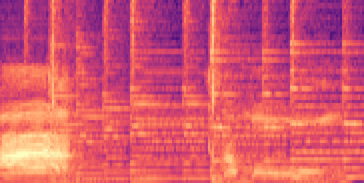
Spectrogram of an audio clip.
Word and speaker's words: สมอง: นะ คะ เช่น คำ ว่า สมอง อ่าน ว่า สมอง ฝรั่ง อ่าน ว่า ฝรั่ง อ่ะ ตลาด อะ อ่าน ว่า ตลาด ค่ะ เรา มา ฝึก สะกด คำ ที่ มี อักษร นำ อ่าน ออก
